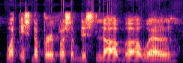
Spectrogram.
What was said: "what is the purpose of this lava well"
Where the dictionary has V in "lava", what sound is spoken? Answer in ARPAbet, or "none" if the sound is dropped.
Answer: B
